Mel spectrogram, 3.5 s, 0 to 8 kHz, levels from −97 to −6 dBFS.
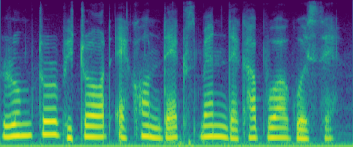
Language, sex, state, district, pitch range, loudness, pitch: Assamese, female, Assam, Sonitpur, 195-220 Hz, -14 LUFS, 210 Hz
